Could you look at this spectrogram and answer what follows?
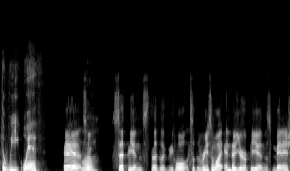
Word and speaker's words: Scythian: I pronounce it Scythian because they're named after literally Scythe.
